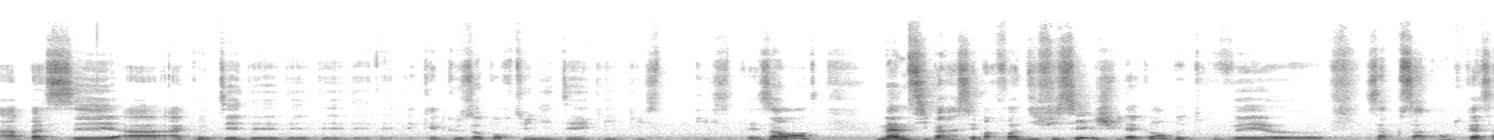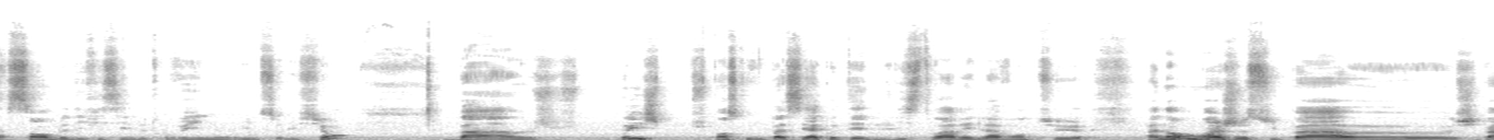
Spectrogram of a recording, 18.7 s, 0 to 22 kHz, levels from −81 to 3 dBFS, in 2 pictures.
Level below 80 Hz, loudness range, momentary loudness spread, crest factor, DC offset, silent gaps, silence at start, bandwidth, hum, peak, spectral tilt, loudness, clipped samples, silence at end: -72 dBFS; 7 LU; 18 LU; 24 dB; under 0.1%; none; 0 s; 19 kHz; none; -10 dBFS; -4.5 dB/octave; -33 LUFS; under 0.1%; 0 s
